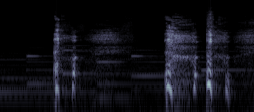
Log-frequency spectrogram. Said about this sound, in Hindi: दोपहर तक उसे जोर जोर से खांसी भी आने लगी खांसते खांसते ही उसने कहा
